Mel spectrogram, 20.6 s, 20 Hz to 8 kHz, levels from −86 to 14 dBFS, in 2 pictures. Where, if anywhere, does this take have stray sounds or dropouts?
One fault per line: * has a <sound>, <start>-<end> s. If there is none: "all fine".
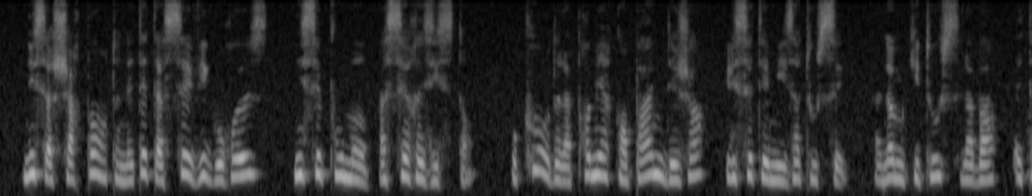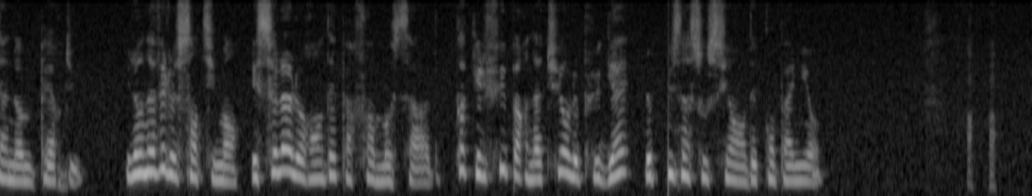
* has a dropout, 16.9-17.0 s
* has a laugh, 19.5-20.4 s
